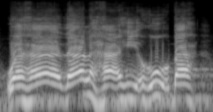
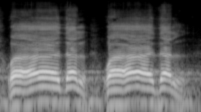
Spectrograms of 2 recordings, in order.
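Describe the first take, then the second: First: "Wahadzal" dengan h tebal dari dada; huruf ha tebal. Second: "Wahadzal" tanpa h, terdengar seperti "wa-adzal"; bacaan salah. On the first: Shown as a demonstration. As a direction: contohkan "ha hi hu bah" pelan dan berhembus. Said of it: "Huruf ha tebal ya bunda". (tekankan h pada "Wahadzal") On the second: Retold or imitated. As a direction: tirukan salah baca, ha menjadi a. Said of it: "miripnya bacanya huruf a". ("Wahadzal" lambat dengan h hilang)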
